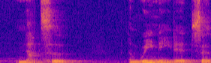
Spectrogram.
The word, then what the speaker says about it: 夏: Ki for summer in this video tutorial it's pronounced nut and we need it so that we can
